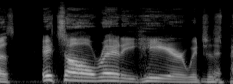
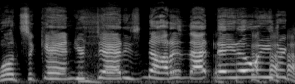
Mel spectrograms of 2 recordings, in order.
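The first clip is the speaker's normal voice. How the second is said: put-on screaming movie-hero voice, higher and louder; 4 dB louder than usual. Retelling a movie scene where a character screams at her: imitating Bill Paxton screaming. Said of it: "Bill Paxton's screaming".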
